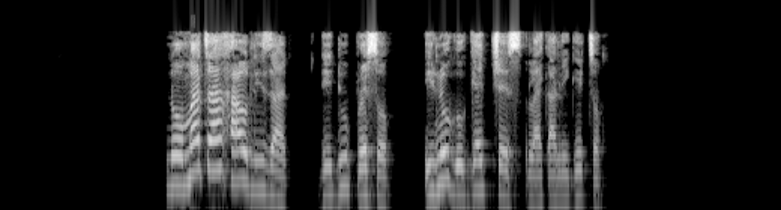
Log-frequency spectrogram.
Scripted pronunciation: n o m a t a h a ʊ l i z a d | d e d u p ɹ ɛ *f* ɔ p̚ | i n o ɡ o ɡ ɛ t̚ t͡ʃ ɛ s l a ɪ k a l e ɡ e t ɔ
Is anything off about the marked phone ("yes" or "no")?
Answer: yes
